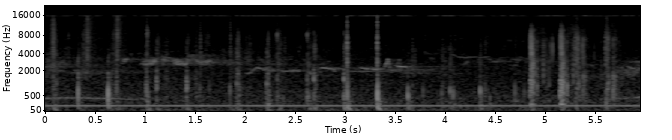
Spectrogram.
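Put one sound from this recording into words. Footsteps run across a gravel path.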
